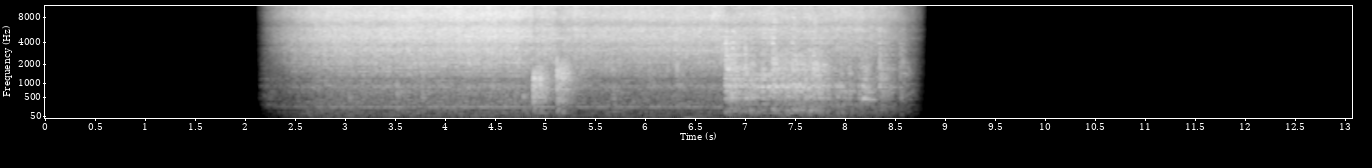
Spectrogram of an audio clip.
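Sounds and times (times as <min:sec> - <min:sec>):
shrimp sizzling in pan: 0:02.2 - 0:08.8.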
